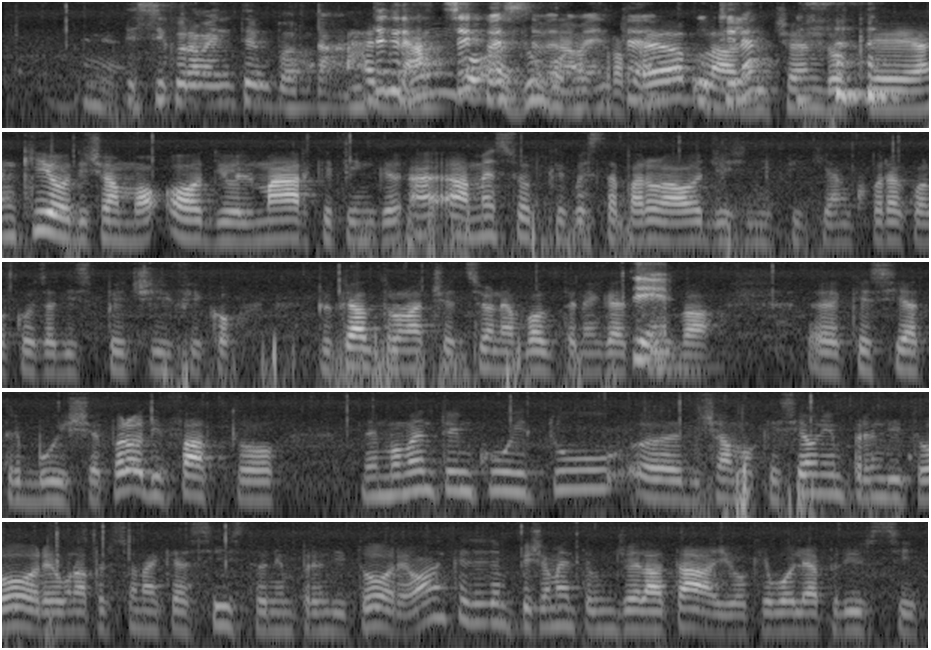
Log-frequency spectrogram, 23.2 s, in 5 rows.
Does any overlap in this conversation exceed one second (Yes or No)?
Yes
